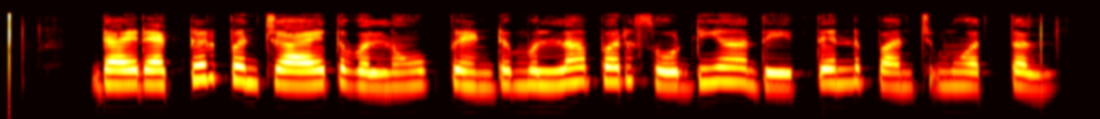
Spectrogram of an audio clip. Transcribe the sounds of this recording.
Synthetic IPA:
ɖaːɪɾeːk̚ʈəɾpəɲt͡ʃaːɪt̪ʋəlːõːpɪɳɖmʊlːãːpəɾsoːɖɪjãːd̪eːt̪ɪnpəɲt͡ʃmʊət̪ːəl

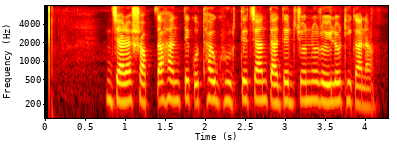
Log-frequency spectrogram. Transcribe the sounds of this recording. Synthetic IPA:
d͡ʑaɾaʃɔp̚t̪aɦant̪ekot̪ʰaoɡʱuɾt̪et͡ɕant̪ad̪eɾd͡ʑonːoɾojloʈʰikana

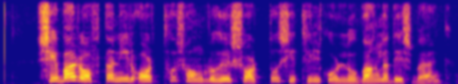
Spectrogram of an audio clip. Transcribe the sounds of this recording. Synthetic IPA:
ʃebaɾɔft̪aniɾɔɾt̪ʰoʃɔŋɡɾoɦeɾʃɔɾt̪oʃit̪ʰilkoɾlobaŋlad̪eʃbɛŋk

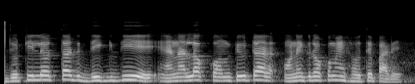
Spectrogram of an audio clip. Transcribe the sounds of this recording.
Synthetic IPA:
d͡ʑoʈiloɾt̪aɾd̪ikd̪ijeɛnalɔkːɔmpjuʈaɾɔnekɾɔkomeɾɦot̪epaɾe

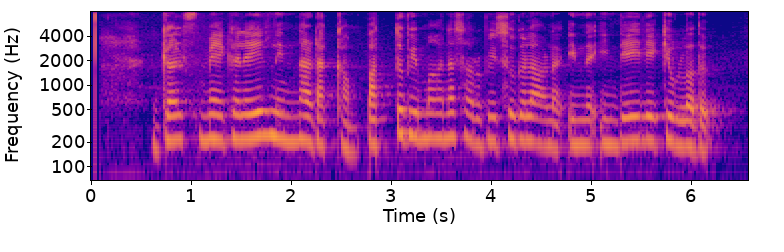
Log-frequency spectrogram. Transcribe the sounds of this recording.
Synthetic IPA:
ɡeɭfme̞ːkʰɐlɐjilninːɐɽɐkːɐmpɐt̪ːɨʋimaːnɐsɐrʋiːsuɣɐɭaːɳɨʔinːɨʔind̪jɐjile̞ːkːɨuɭːɐðɨ

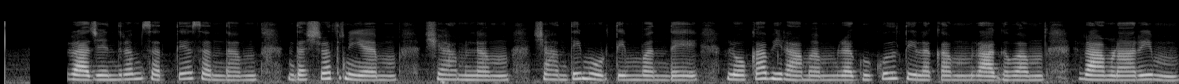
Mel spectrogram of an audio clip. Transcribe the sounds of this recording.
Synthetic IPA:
ɾaːd͡ʒeːnd̪ɾɐmsɐt̪jɐsɐnd̪ʱɐmd̪ɐʃɾɐt̪ʰnijɐmʃaːmlɐmʃaːnt̪imuːɾt̪imʋɐnd̪eːloːkaːbʱiɾaːmɐmɾɐɡukult̪ilɐkɐmɾaːɡʱɐʋɐmɾaːʋɳaːɾim

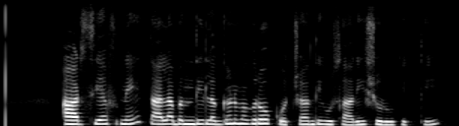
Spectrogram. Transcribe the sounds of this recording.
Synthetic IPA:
aːɾsiːɛːpʰneːt̪aːlaːbənd̪iːləɡəɳməɡɾoːkoːt͡ʃãːd̪iːʊsaːɾiːʃʊɾuːkiːt̪iː

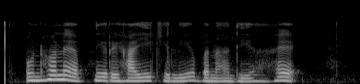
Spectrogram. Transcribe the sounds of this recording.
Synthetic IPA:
ʊnɦõːneɐpniɾɪɦaːikeliebɐnad̪ijaɦɛː

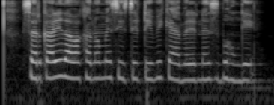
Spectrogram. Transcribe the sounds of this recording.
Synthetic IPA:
sɐɾkaːɾid̪aːʋakʰaːnõmẽsiːsiʈiːʋikɛːmɾenesbɦõːŋɡeː

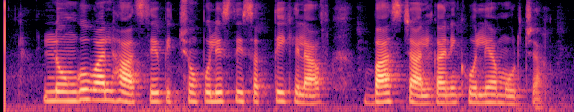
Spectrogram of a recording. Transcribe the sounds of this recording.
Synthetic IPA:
loːŋɡõʋaːlɦaːt̪sepɪtːʃʰõpʊlɪsd̪isəkt̪ikʰɪlaːfbaːst͡ʃaːlkaːnikʰoːlijamoːɾt͡ʃa̰ː

